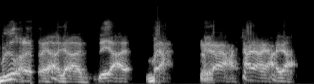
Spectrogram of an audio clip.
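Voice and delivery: creature voice babbling gibberish like forest beast. Describing alleged recorded creature sounds, doing a Russian Bigfoot impression. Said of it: "that's my impression of the Russian Bigfoot".

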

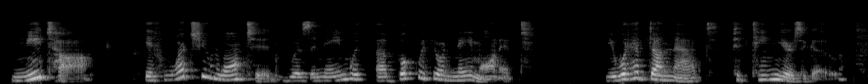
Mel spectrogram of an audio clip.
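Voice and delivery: very bad, poorly done British accent, soft. Quoting what a British woman told her, in a very bad British accent. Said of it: "her British accent very bad".

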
